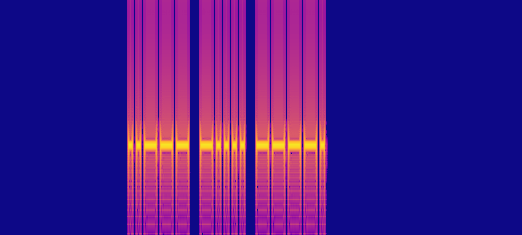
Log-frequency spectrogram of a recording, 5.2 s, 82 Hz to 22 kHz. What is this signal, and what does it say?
Morse code, heard as a keyed tone, about 29 wpm, 700 Hz. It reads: 269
